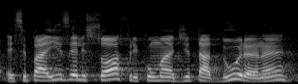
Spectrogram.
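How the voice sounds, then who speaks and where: High-voiced Brazilian pastor preaching. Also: male voice, measured pace. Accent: Brazilian Portuguese. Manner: earnest, addresses listeners as brothers and sisters; emphatic, repeating phrases for stress. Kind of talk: sermon. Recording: reverberant church hall, faint background noise.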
